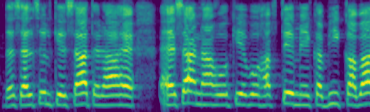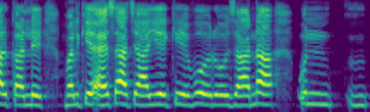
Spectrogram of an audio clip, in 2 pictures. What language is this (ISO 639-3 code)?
urd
